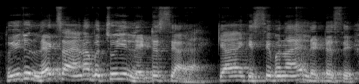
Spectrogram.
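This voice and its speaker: High-voiced man teaching in an echoey room. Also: sing-song, quick pace. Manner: asks questions and answers them himself, repeats key points; addresses students as dear children. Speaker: English teacher. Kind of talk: classroom lesson.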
